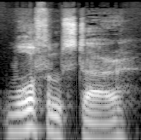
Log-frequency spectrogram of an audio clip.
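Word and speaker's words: Walthamstow: you say it yeah so it's wam walam Stow so it's kind of pronounced a bit weird so London is split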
